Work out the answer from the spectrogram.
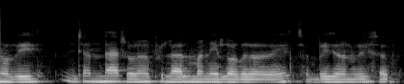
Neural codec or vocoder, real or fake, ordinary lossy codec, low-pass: codec, 16 kHz, 4 kbps, X-Codec, HuBERT features, trained on general audio; fake; none; 7.2 kHz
